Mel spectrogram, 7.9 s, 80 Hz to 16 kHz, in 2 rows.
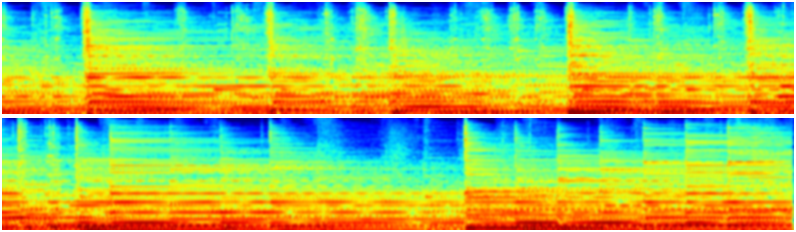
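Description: Gopher Wood K330RCE acoustic-electric guitar with Indian rosewood back and sides, strummed live into a microphone with full, ringing chords sustaining steadily throughout, no voice over it.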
